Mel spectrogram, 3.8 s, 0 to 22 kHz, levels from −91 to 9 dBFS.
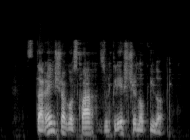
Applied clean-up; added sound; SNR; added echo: neural mask model DeepFilterNet 3.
